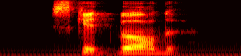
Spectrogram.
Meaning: 1. skateboarding 2. skateboard
- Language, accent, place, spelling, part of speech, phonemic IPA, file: French, France, Lyon, skateboard, noun, /skɛt.bɔʁd/, LL-Q150 (fra)-skateboard.wav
